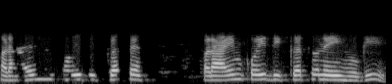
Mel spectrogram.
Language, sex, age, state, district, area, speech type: Hindi, female, 60+, Uttar Pradesh, Bhadohi, rural, conversation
